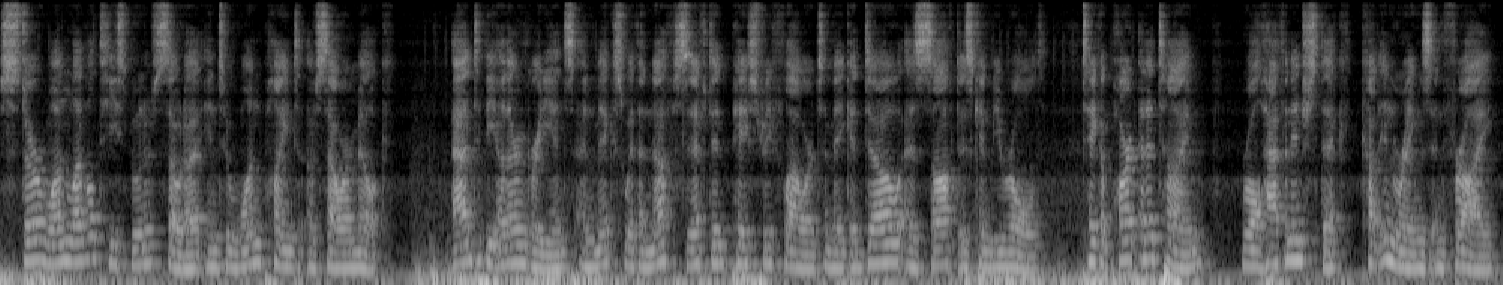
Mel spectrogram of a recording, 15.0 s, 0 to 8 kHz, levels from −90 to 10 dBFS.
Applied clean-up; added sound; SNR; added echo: none; Bird; 8 dB; reverberation time 0.3 s.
